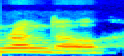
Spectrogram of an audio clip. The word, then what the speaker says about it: Rundell: and I'm joined today by the wonderful Katherine Rundle hello can I just check I'm pronouncing your name correctly yes blue completely right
